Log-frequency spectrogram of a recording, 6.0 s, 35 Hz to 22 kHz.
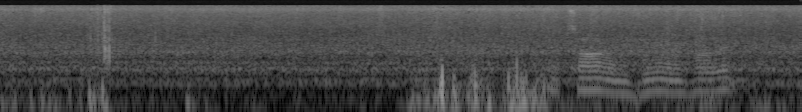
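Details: Honey bees humming during a second hive inspection of the 2018 season near Cochrane, in the foothills, on April 27, filmed with a 360 camera while checking for queen cells; a steady low drone, handling knocks, and a voice toward the end.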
